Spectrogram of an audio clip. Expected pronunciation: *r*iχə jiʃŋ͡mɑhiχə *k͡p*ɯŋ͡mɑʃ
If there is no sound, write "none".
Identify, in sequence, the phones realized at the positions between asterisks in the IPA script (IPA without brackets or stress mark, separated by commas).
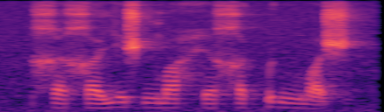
χ, k͡p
